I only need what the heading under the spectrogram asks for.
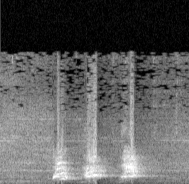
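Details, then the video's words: Bear, a pet Australian silky terrier, barks wildly at a household vacuum: three short, high yappy barks spaced roughly a third of a second apart over a low background hum. "Silky Terrier barks at Vacuum"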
